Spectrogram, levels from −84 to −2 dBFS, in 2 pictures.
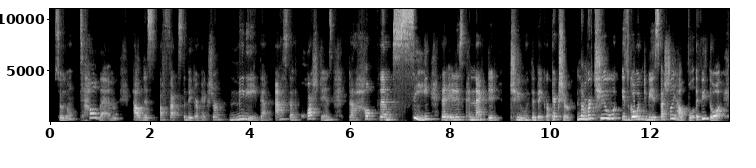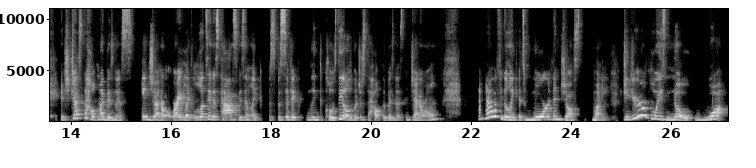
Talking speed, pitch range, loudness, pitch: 185 wpm, 220-290 Hz, -23 LUFS, 245 Hz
